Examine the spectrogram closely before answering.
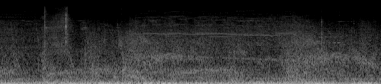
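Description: Explosions boom and crackle in a video game.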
